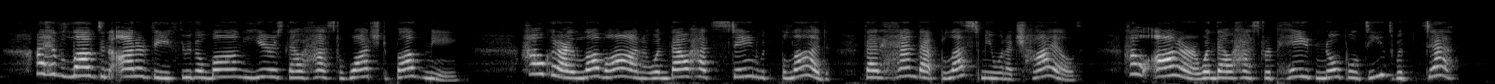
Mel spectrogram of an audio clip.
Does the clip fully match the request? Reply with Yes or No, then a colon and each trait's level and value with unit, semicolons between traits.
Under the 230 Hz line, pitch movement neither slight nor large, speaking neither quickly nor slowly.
No: very high, 330 Hz; average, 3.9 semitones; average, 175 wpm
